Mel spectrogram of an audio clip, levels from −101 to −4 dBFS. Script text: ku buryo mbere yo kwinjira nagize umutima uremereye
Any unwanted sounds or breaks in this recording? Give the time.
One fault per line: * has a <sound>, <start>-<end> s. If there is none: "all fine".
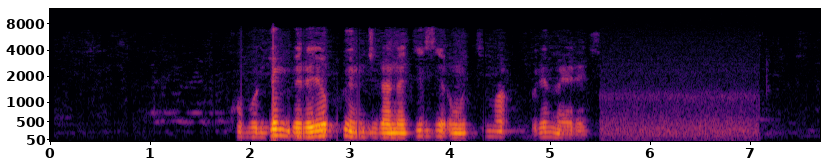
all fine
